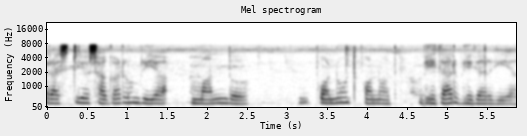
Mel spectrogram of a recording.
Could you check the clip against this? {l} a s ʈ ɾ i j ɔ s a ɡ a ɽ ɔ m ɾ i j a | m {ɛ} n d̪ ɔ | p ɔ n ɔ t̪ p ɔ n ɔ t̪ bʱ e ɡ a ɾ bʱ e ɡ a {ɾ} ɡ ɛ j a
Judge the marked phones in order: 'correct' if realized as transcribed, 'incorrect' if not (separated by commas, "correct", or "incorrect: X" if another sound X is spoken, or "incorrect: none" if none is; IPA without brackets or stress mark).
incorrect: ɾ, incorrect: a, correct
